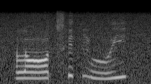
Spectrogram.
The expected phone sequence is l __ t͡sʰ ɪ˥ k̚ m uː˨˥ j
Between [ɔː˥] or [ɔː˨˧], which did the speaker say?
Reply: ɔː˨˧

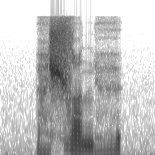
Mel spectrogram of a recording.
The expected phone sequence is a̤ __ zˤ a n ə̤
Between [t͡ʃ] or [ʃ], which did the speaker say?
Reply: ʃ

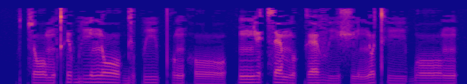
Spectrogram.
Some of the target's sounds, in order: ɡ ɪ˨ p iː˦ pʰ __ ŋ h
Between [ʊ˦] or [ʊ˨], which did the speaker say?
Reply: ʊ˨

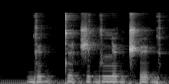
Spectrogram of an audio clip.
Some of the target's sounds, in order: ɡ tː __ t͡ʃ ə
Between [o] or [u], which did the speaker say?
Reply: u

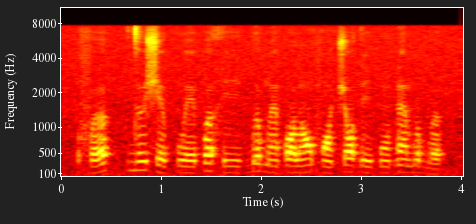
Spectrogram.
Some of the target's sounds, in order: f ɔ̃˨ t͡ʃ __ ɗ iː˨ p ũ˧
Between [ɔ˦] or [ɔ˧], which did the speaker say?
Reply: ɔ˧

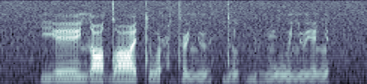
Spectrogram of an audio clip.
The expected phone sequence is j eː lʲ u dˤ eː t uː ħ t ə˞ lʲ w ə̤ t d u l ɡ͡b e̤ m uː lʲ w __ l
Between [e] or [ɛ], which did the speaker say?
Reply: e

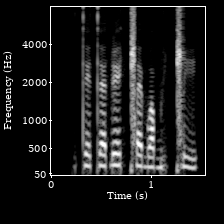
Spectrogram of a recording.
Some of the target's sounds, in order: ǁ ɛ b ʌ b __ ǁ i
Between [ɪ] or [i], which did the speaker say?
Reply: i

